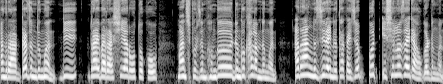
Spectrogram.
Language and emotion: Bodo, angry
